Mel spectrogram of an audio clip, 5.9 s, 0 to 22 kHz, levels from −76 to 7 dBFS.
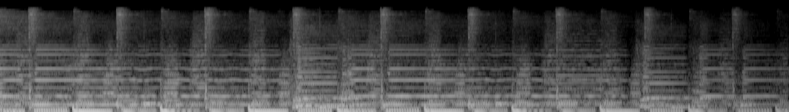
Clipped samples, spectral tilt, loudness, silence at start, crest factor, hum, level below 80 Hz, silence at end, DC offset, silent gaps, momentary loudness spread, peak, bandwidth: under 0.1%; -6 dB/octave; -22 LUFS; 0 s; 16 dB; none; -24 dBFS; 0 s; under 0.1%; none; 9 LU; -6 dBFS; 16 kHz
